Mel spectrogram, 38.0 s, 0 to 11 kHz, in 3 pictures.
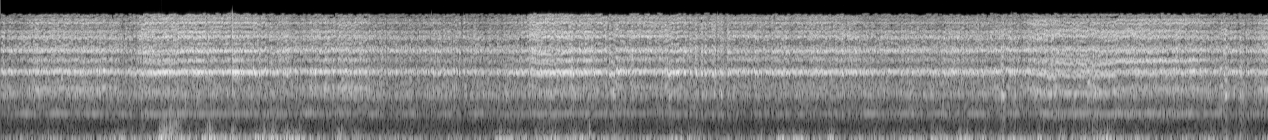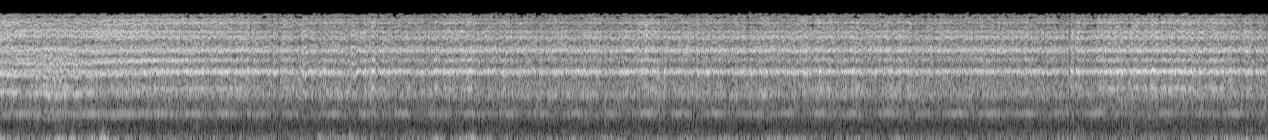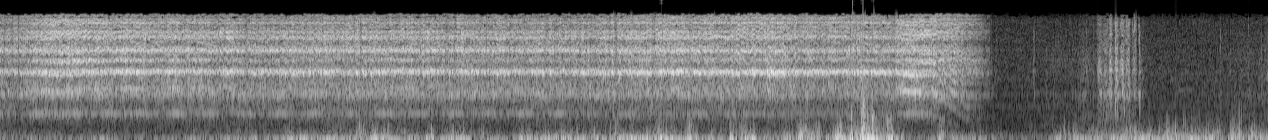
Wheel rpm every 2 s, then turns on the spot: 170, 170, 170, 170, 170, 160, 170, 170, 170, 170, 170, 170, 170, 170, 170, 170, 170, 90, 10.
36-38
